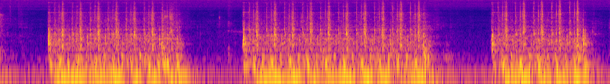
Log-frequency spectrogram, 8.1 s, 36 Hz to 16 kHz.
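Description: A sewing machine stitches upholstery for a 1938 International pickup seat, running in three rapid clattering bursts of about two seconds each, with brief near-silent pauses between them.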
